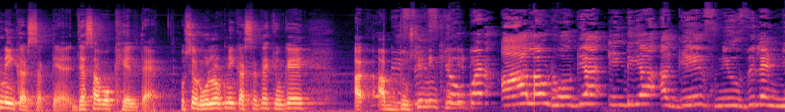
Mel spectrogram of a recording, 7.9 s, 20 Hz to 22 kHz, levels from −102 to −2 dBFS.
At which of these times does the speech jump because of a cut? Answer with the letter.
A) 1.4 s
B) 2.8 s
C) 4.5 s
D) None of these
C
